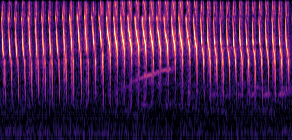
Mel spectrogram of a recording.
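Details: Steady, rapid trill from a kept canary, a rolling chain of high notes at about twelve per second, evenly paced throughout.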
